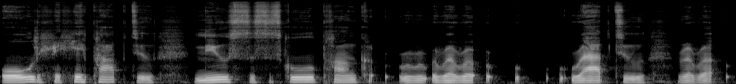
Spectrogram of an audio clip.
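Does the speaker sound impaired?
Yes: stuttering; stuttering since childhood, onset in Jamaican countryside; stuttered joke once misheard by listener as something ugly; here prolonged sounds.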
